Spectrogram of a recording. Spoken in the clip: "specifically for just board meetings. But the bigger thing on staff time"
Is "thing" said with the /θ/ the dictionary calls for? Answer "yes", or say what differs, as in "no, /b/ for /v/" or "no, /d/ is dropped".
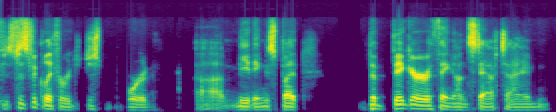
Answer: yes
